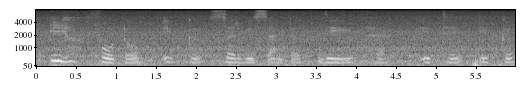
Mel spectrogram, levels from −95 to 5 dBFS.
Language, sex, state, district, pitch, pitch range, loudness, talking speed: Punjabi, female, Punjab, Pathankot, 220 Hz, 210-275 Hz, -18 LUFS, 90 wpm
